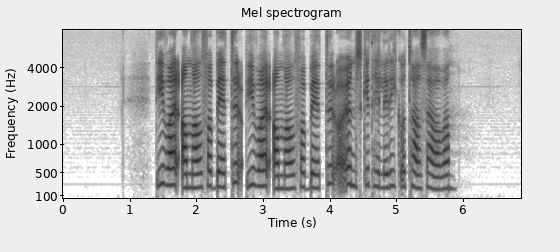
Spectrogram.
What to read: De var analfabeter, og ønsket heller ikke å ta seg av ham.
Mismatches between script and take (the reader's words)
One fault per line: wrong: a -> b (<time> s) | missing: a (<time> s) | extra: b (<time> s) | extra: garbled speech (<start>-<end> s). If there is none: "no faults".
extra: de var analfabeter (2.7 s)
